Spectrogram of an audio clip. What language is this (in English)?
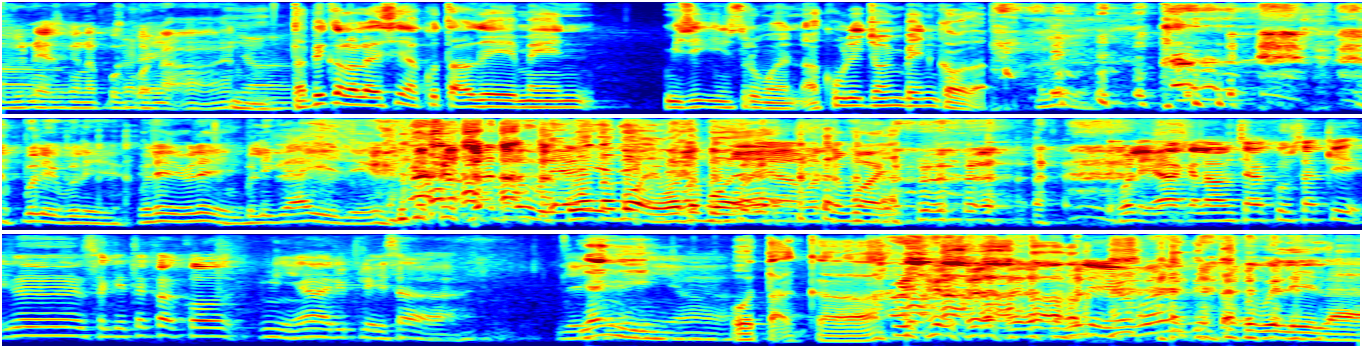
Malay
